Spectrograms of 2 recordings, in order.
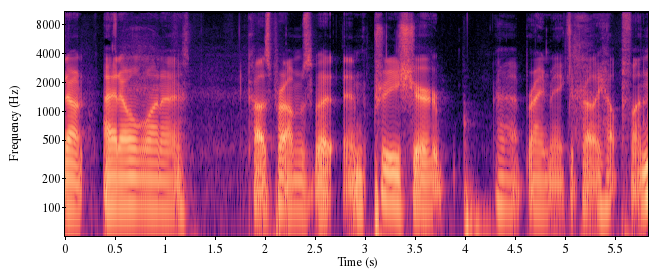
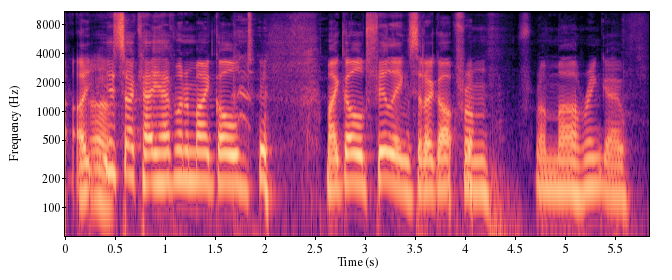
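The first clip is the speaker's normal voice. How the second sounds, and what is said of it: Put-on British accent. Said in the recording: “Does he have a British accent? ... Yes. ... That's my attempt at being a rock star.”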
